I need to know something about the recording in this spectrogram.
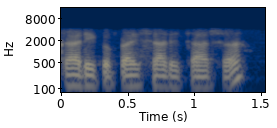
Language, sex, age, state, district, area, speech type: Nepali, male, 18-30, West Bengal, Jalpaiguri, rural, conversation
